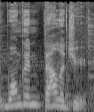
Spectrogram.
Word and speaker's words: Wongan-Ballidu: Stop rushing, escape the hustle and bustle and get busy living in the Shire of Wongan-Ballidu, or as the locals say, Wongan-Ballidu.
